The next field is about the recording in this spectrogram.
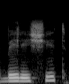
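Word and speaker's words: בראשית: nós conhecemos este Versículo este versículo em hebraico se pronuncia berechit para Eloim alif TAF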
